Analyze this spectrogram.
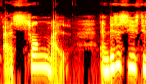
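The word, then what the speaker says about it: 정말: sorry next word is chongmal again this is pronounced as chongmal and this is used to say really or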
